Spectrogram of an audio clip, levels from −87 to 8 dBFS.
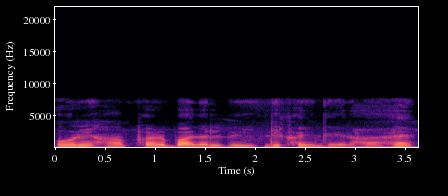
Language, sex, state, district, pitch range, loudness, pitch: Hindi, male, Uttar Pradesh, Saharanpur, 120-140 Hz, -22 LUFS, 125 Hz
